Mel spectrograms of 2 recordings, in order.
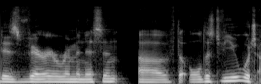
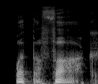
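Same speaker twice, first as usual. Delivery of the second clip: hushed whisper under the breath; 2 semitones lower, 9 dB quieter than usual. Retelling a moviegoer's reaction during the film: imitating a muttered curse. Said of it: "under his breath".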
